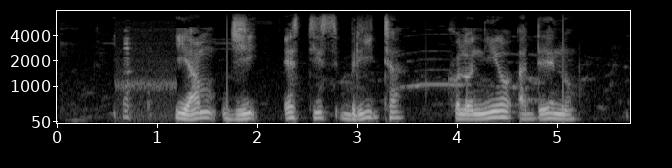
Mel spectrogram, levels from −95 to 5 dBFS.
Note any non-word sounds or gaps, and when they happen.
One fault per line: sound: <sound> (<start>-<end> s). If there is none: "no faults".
sound: laugh (0.7-1.0 s)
